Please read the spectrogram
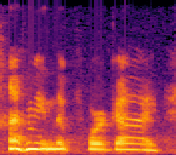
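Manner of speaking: high, laughing burst of pity for her husband. Real, not acted. Laughing at herself over husband.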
